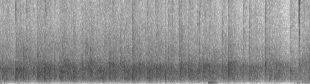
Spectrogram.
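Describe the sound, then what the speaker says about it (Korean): Congregation applause at a church seminar: dense, steady clapping from a crowd filling the whole stretch at even loudness, with a brief low voice or thump near the end. "박수를 하세요."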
